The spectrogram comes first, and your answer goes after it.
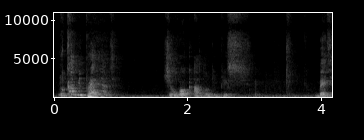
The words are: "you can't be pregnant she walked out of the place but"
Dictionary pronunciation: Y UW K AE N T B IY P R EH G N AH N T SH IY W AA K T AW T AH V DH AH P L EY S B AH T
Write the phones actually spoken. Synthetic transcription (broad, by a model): Y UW K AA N B IY P R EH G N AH N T SH IY W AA K AW T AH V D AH P L EY S B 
